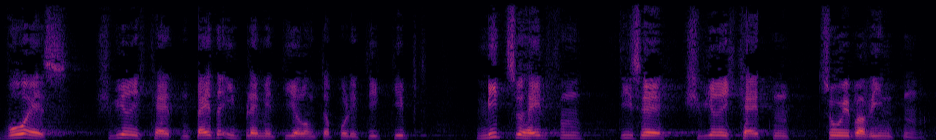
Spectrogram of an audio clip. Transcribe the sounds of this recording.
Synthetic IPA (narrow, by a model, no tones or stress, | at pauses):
voːɛs | ʃv̥iːʁɪçkʰaɪt̪n̩baɪdeːɐɪ̃mplemɛntiːʁ̞ʊŋd̥eːɐpolitiːk̚ɡ̥iːpt | mɪtt͡suhɛlfn̩ | d̥iːzəʃv̥iːʁɪçkʰaɪtn̩ | t͡suyːbɐvɪndn̩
